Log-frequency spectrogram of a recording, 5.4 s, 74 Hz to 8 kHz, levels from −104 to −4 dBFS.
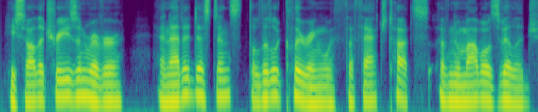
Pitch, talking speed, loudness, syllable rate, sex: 125 Hz, 225 wpm, -19 LUFS, 6.3 syllables/s, male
